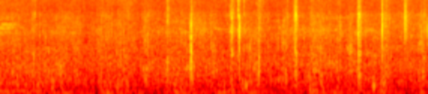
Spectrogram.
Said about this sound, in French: Les ânes qui passent devant chez Eric.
